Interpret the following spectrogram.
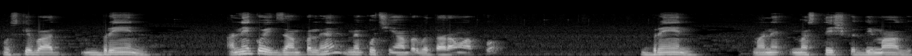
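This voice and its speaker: A male teacher leads a grammar lesson at a slow, deliberate pace. He repeats each example and spells it out letter by letter, steady and methodical in his explanations. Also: mid-range voice, highs cut off. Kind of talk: classroom-style lesson explaining pronunciation.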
